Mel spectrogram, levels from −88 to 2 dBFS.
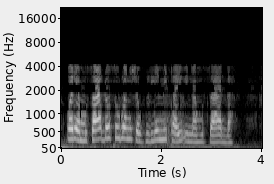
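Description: Throughout, the speech sounds dull and gurglingly granular, likely MP2 compression at a very low rate; a spectrogram shows nothing above 4.1 kHz, with flickering bands below.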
